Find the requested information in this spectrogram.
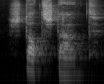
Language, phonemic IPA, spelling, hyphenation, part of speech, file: Dutch, /ˈstɑt.staːt/, stadstaat, stad‧staat, noun, Nl-stadstaat.ogg
- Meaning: city state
